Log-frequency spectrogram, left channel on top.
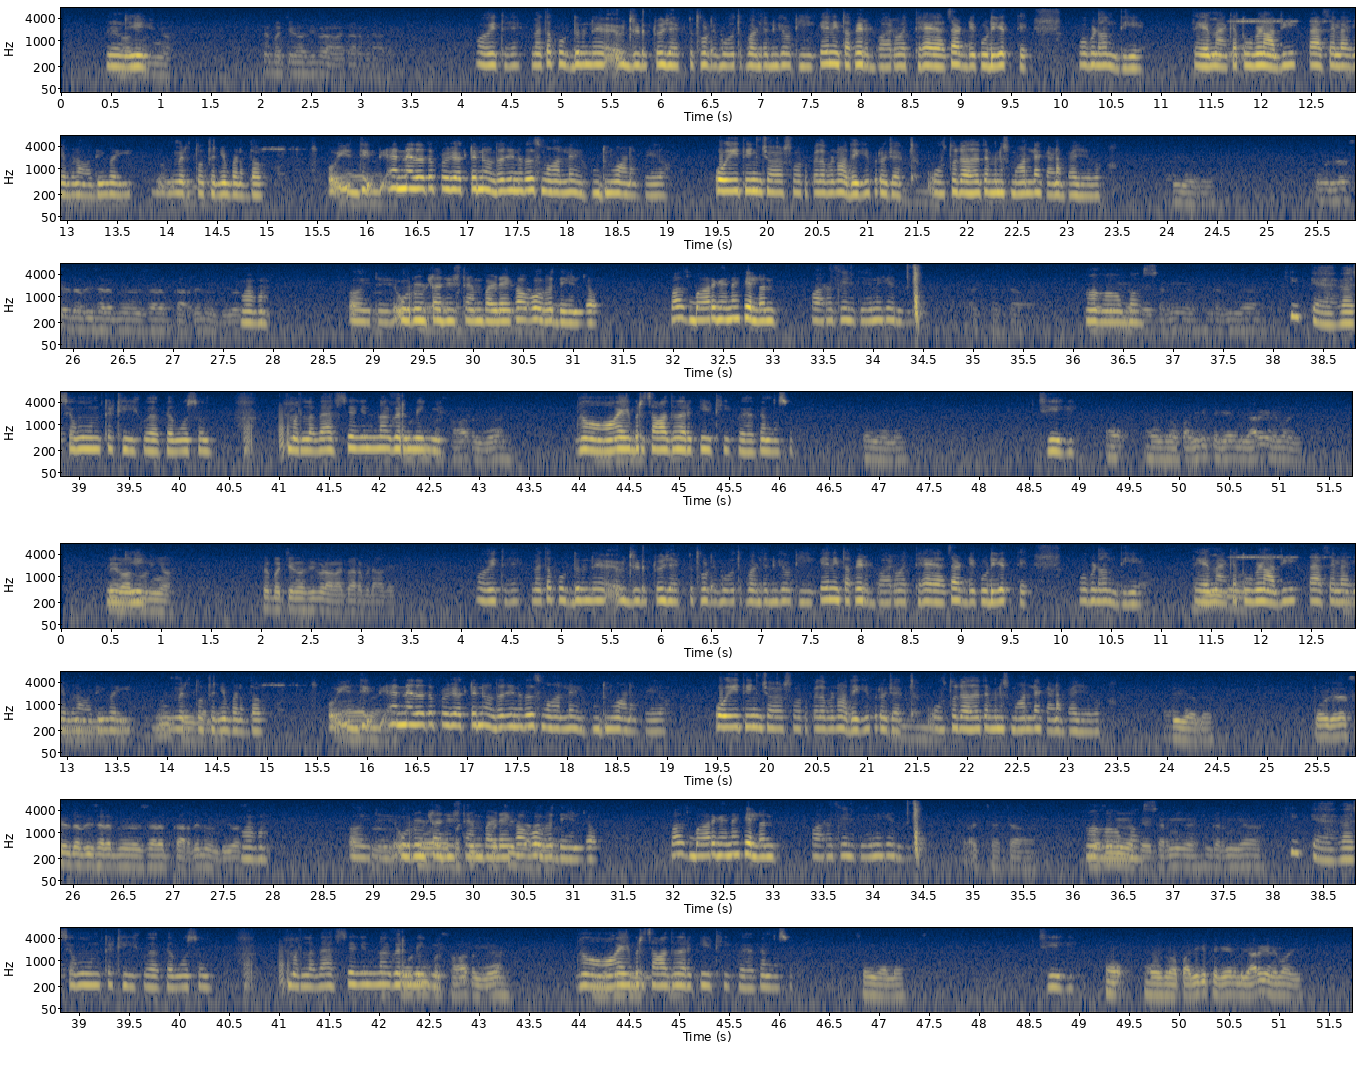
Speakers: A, on the right; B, on the left.
A: ਬੇਫਾਲਤੂ
B: ਹਾਂਜੀ
A: ਦੀਆਂ ਫਿਰ ਬੱਚੇ ਨੂੰ ਅਸੀਂ ਪੜਾਉਣਾ ਘਰ ਬਠਾ ਕੇ
B: ਉਹੀ ਤੇ ਮੈਂ ਤਾਂ ਖੁਦ
A: ਹੂੰ
B: ਜਿਹੜੇ ਪ੍ਰੋਜੈਕਟ ਥੋੜੇ ਬਹੁਤ ਪੜ੍ਹਣਗੇ ਉਹ ਠੀਕ ਕਿ ਨੀ ਤਾਂ ਫੇਰ ਬਾਹਰੋਂ
A: ਅੱਛਾ ਅੱਛਾ
B: ਇੱਥੇ ਆਇਆ ਸਾਡੇ ਕੁੜੀ ਇੱਥੇ ਉਹ ਬਣਾਉਂਦੀ
A: ਅੱਛਾ ਅੱਛਾ
B: ਏ ਤੇ
A: ਹੂੰ
B: ਮੈਂ
A: ਦੋ
B: ਕਿਹਾ ਤੂੰ ਬਣਾ ਦੀ ਪੈਸੇ ਲੈ
A: ਹੂੰ
B: ਕੇ ਬਣਾ ਦੀ ਬਾਈ
A: ਸਹੀ ਨਹੀਂ
B: ਮੇਰੇ
A: ਸਹੀ
B: ਤੋਂ
A: ਗੱਲ
B: ਤੇ ਨੀ
A: ਹੈ
B: ਬਣਦਾ ਉਹ
A: ਹਾਂ
B: ਇਨੇ
A: ਇਹ ਤਾਂ ਹੈ
B: ਦਾ ਪ੍ਰੋਜੈਕਟ ਨੇ ਆਂਦਾ ਜਿਨ੍ਹਾਂ ਦਾ ਸਮਾਨ ਲੈਏਦ ਆਉਣਾ ਉਈ ਤਿੰਨ ਚਾਰ ਸੌ ਰੁਪਏ ਦਾ ਬਣਾ ਦੇਗੀ ਪ੍ਰੋਜੈਕਟ
A: ਹਾਂਜੀ ਹਾਂਜੀ
B: ਉਸ
A: ਹਾਂਜੀ
B: ਤੋਂ ਜ਼ਿਆਦਾ ਤੇ ਮੈਨੂੰ ਸਮਾਨ ਲੈ ਕੇਹਿਣਾ ਪੈ ਜਾਏਗਾ।
A: ਸਹੀ ਗੱਲ ਹੈ ਕੋਈ ਕਹਿੰਦਾ ਸਿਰ ਦਰਦੀ ਸ ਸ ਕਰਦੇ ਨੀ ਹੁੰਦੀ ਬਸ
B: ਹਾਂ ਉਹੀ
A: ਹੂੰ
B: ਤੇ ਉਹਰ ਉਲਟਾ
A: ਹੋਰ
B: ਜਿਸ
A: ਬੱਚੇ
B: ਟਾਈਮ ਬਣੇਗਾ
A: ਬੱਚੇ ਕੀ ਕਰ
B: ਹੋਰ
A: ਰਹੇ ਨੇ ਹੁਣ?
B: ਦੇਣ ਜਾਓ ਬਸ ਬਾਹਰ ਗਹਣੇ ਖੇਲਣ ਪਾਰਕ ਵਿੱਚ ਗਹਣੇ ਖੇਲਣ
A: ਅੱਛਾ, ਅੱਛਾ
B: ਹਾਂ
A: ਮੌਸਮ
B: ਹਾਂ
A: ਕਿਵੇਂ
B: ਬਸ
A: ਉੱਥੇ ਗਰਮੀ, ਗਰਮੀ ਆ
B: ਠੀਕ ਹੈ ਵੈਸੇ ਹੁਣ ਤੇ ਠੀਕ ਹੋਇਆ ਪਿਆ ਮੌਸਮ ਮਤਲਬ ਵੈਸੇ ਇੰਨਾ ਗਰਮੀ
A: ਦੋ ਦਿਨ
B: ਨੀ
A: ਬਰਸਾਤ ਹੋਈ ਹੈ।
B: ਹਾਂ
A: ਤੇ ਮੌਸਮ
B: ਇਹ
A: ਠੀਕ
B: ਬਰਸਾਤ
A: ਹਮ
B: ਕਰਕੇ ਹੀ ਠੀਕ ਹੋਇਆ ਪਿਆ ਮੌਸਮ
A: ਸਹੀ ਗੱਲ ਹੈ।
B: ਠੀਕ
A: ਉਹ ਹੋਰ ਪਾਪਾ ਜੀ ਕਿੱਥੇ ਗਏ ਨੇ ਬਜ਼ਾਰ ਗਏ ਨੇ ਪਾਜੀ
